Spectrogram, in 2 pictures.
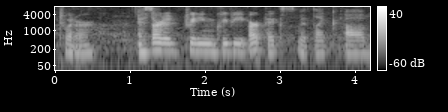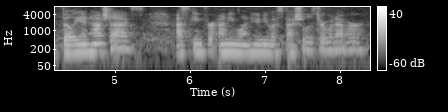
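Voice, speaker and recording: A sardonic young woman with a low voice that crackles with fry. She talks in dry, slangy banter, teasing and unimpressed, as in an audio drama. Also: steady tone, moderate pace. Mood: dry, matter-of-fact. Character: deadpan, sardonic young woman who loves horror paperbacks.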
